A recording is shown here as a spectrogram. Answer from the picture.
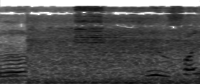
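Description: Road traffic rumbling on a busy city street, with a brief hiss about a second in.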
